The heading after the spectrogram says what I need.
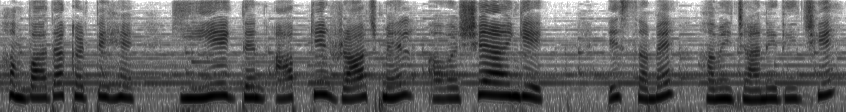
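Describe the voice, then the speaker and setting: A woman voicing a polite, gentle young fairy princess in a children's cartoon. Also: sits high, a little slow, soft background music. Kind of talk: children's cartoon story acting.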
